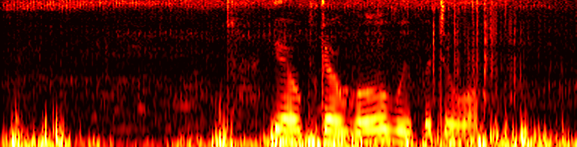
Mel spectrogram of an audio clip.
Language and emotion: Russian, neutral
